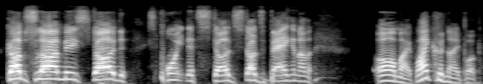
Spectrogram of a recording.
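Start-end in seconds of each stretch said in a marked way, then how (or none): 0.1-1.2 Andre yelling. Retold or imitated. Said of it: "in that deep Andre French voice".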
